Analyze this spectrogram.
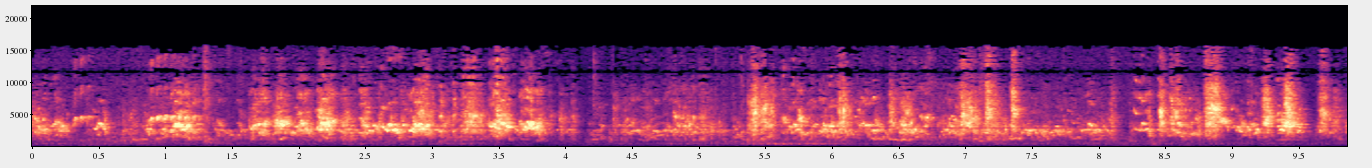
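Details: Budgerigars on 10 June 2024 chatter without pause, a blended stream of twittering warbles and harsh squawks from many voices, with brief louder peaks.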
